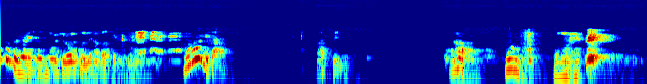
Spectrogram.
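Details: Two pet cats indoors at home; drawn-out wavering meows and a rising yowl at the start, then short meows after a pause, with a woman speaking Japanese nearby.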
